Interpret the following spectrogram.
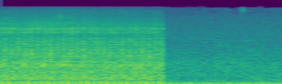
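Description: A narrowboat's diesel engine running with a low, even beat. A higher hiss over it stops abruptly just over a second in, leaving only the low engine beat.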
